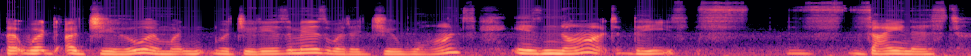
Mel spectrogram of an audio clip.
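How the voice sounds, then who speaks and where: A woman's voice: medium pitch, slow pace, warm tone, a little hiss or hum. A woman talking to camera in a personal opinion monologue, full of rhetorical questions and sarcastic asides. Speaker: vlogger. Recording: dull lo-fi recording.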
